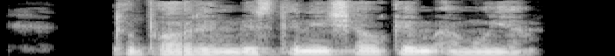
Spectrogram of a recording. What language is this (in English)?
Hazaragi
